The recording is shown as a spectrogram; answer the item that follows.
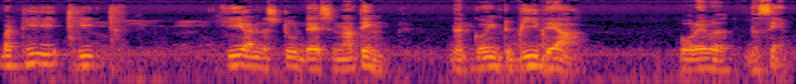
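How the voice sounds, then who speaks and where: A man, a Buddhist monk being interviewed in a temple, explaining slowly with many fillers and restarts. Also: on the low side, mellow, a little hiss or hum, rough recording. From Sri Lanka.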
